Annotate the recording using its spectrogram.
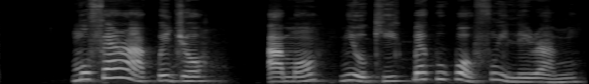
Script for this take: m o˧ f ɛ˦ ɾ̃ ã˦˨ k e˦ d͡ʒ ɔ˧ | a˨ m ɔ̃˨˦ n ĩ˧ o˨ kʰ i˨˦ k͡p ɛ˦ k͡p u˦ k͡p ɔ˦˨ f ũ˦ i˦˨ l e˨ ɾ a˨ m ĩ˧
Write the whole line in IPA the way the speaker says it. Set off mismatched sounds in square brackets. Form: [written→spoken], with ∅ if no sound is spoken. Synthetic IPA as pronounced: m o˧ f ɛ˦ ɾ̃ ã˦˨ [k→k͡p] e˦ d͡ʒ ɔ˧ | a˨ m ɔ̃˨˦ [n→m] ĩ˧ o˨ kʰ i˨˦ k͡p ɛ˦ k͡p u˦ k͡p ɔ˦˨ f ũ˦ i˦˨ l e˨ ɾ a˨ m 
